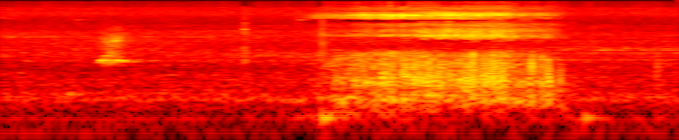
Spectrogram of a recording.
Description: My dog snoring so loud.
